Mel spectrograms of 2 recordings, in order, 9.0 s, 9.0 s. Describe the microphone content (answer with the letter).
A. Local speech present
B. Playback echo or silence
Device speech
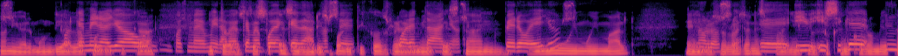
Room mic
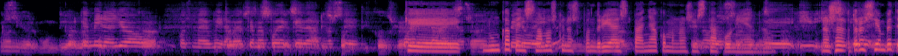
A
